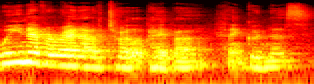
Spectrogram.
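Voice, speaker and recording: A woman with an Australian accent at a fairly quick pace, with audible room echo and noticeable background noise. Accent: sounds kind of Australian. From Pakistan. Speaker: children's author. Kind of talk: interview answers. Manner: animated.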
